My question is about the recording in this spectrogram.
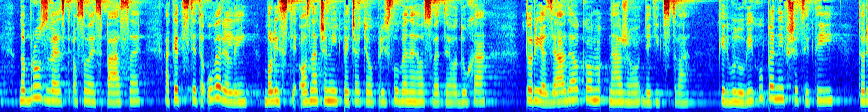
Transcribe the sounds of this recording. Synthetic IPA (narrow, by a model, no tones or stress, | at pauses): d̪ɔbɾuːzʋɛscɔsʋɔjɛjspaːsɛ | akɛcscɛt̪ɔʔuʋɛɾilibɔliscɛʔɔznat͡ʃɛniːpɛt͡ʃacɔʊpɾisluːbɛnɛːɦɔsʋɛt̪ɛːɦɔd̪uxa | k̚t̪ɔɾiːjɛzaːʊd̪aʊkɔmnaːʒɦɔɟɛɟit͡st̪ʋa | kɛɟbud̪uːʋikuːpɛniːfʃɛt̪t͡sit̪iːk̚t̪ɔɾ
